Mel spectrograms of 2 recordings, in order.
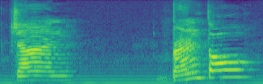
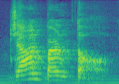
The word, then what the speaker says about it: Jon Bernthal: John, how do you pronounce his name? All right. Jon Bernthal? Jon Bernthal, the guy that played the Punisher.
